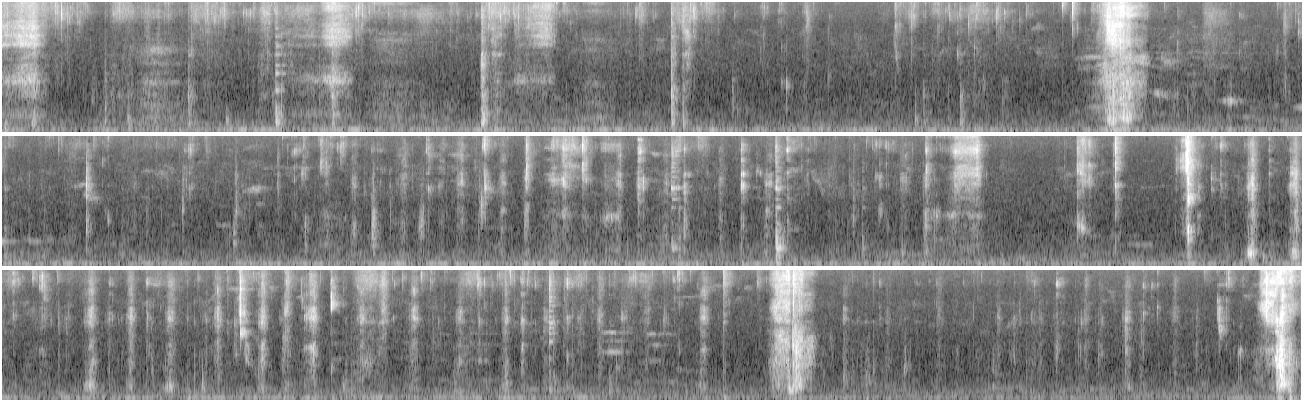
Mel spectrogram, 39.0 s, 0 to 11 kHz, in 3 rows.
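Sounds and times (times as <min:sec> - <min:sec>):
wet chewing and lip-smacking: 0:24.8 - 0:38.9.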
